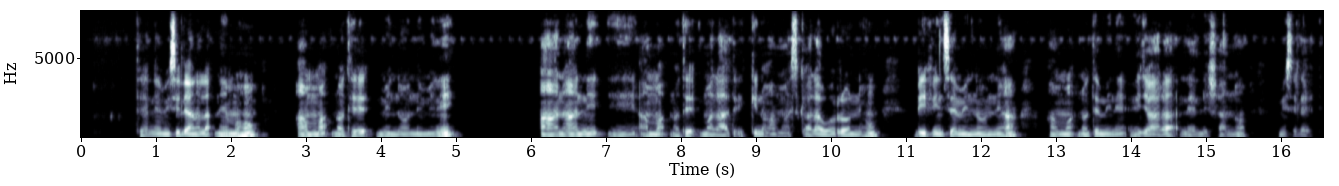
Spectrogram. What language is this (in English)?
Sidamo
